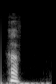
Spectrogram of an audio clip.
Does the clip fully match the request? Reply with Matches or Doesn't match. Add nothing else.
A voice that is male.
Doesn't match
